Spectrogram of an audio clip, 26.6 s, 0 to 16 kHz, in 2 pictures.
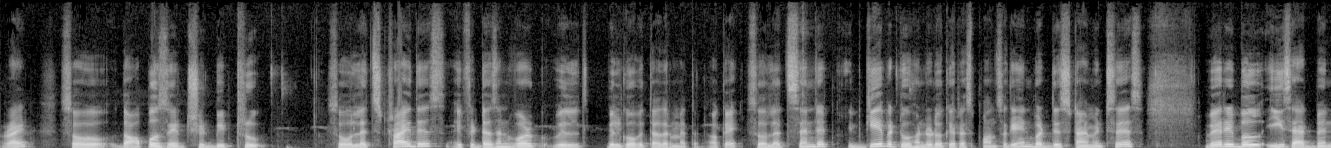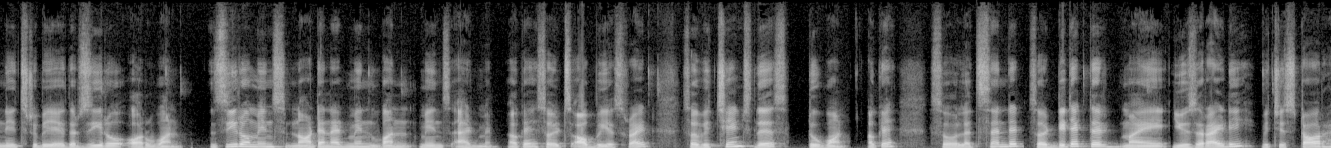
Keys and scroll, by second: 20.9 BackSpace, 21.1 BackSpace, 22.8 BackSpace, 23.5 ctrl+space.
